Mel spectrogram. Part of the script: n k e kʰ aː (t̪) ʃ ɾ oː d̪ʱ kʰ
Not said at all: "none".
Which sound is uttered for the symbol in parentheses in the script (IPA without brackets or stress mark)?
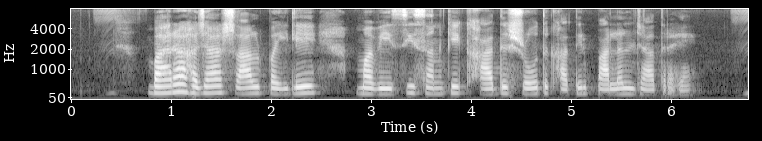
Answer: d̪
